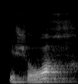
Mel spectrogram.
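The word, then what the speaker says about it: ישוע: on dit Yeshua, Yeshua, avec un A sémite, intraduisible en grec. Yeshua. Voilà. Yeshua. Yeshua. C'est vraiment, il faut être un arabe ou un juif pour savoir prononcer parce que ça vient de la gorge.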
